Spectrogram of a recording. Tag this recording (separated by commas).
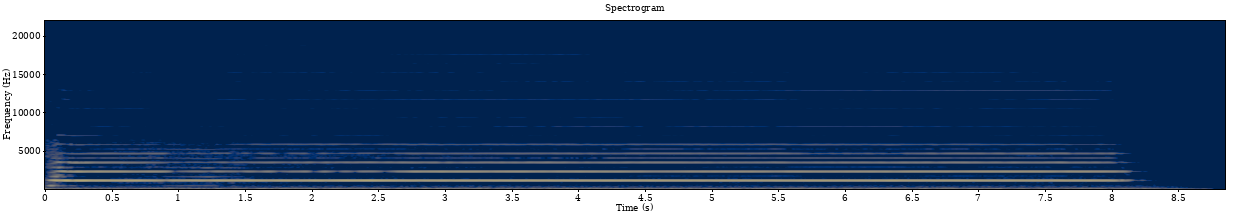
Musical instrument, Music, Wind instrument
